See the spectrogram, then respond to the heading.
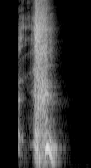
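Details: Morning allergy flare-up with sniffling and stifled sneezes: a short intake of breath, then one forceful allergic sneeze.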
